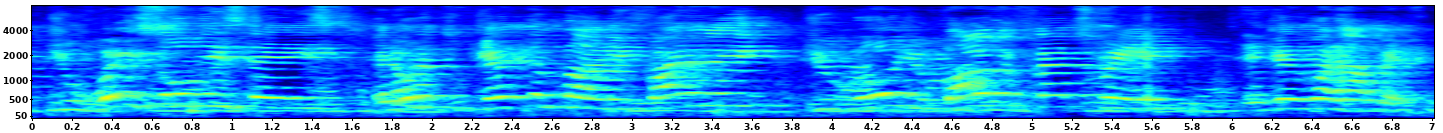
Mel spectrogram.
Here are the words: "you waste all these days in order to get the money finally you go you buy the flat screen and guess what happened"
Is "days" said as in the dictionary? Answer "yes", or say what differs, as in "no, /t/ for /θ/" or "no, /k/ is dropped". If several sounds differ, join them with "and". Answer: yes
